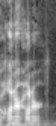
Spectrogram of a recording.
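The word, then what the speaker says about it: Hunter × Hunter: health problems oh no also the x is silent in the title yeah true Hunter Hunter which also makes no sense but yeah oh the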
